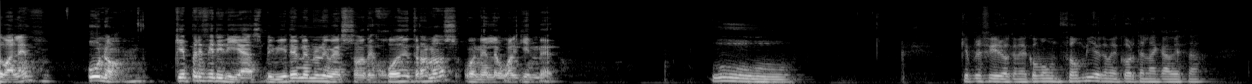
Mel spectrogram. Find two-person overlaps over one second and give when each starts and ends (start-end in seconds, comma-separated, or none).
none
